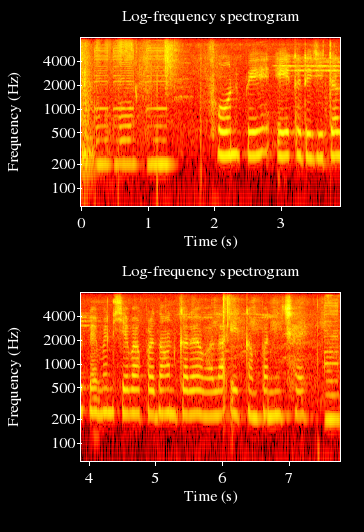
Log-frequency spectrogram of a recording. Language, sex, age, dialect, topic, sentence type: Maithili, female, 18-24, Angika, banking, statement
